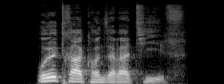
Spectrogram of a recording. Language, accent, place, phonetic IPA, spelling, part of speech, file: German, Germany, Berlin, [ˈʊltʁakɔnzɛʁvaˌtiːf], ultrakonservativ, adjective, De-ultrakonservativ.ogg
- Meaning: ultraconservative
